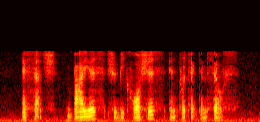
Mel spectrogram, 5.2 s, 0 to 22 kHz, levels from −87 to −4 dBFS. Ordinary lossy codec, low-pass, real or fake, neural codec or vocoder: AAC, 16 kbps; 7.2 kHz; real; none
